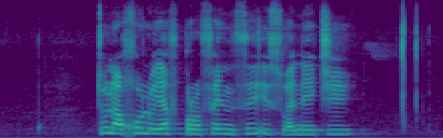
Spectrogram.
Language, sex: Northern Sotho, female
